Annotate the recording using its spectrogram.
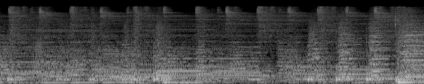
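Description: Big band playing jazz: brass and saxophone sections sounding sustained chords over upright bass, piano and drums, with a steady beat on the cymbals.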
